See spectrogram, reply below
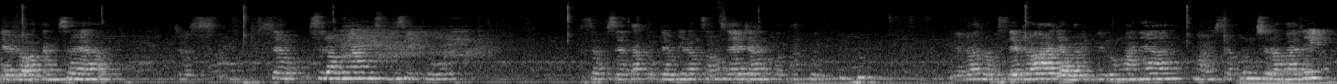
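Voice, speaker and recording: A woman tells her testimony in a soft, halting way, with many pauses. Her voice sits high, and it reaches the mic from a distance. The hall around her rings with heavy echo, and there is a clear noisy hum behind her. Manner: soft, hesitant storytelling with pauses. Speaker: church member giving testimony. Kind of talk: personal testimony at a church service. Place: church hall. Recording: very echoey hall, voice from far off, noisy.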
